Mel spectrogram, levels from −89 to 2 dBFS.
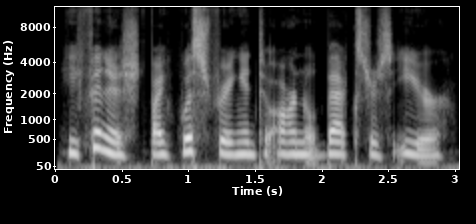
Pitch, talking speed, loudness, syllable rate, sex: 225 Hz, 160 wpm, -19 LUFS, 5.1 syllables/s, female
